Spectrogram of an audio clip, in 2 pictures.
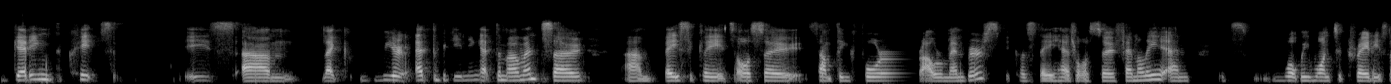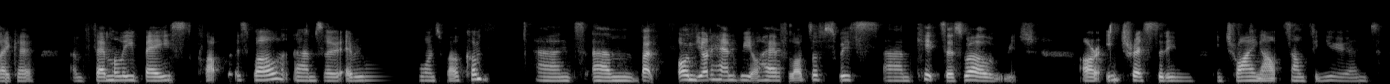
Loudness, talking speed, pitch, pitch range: -25 LUFS, 160 wpm, 180 Hz, 170-200 Hz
